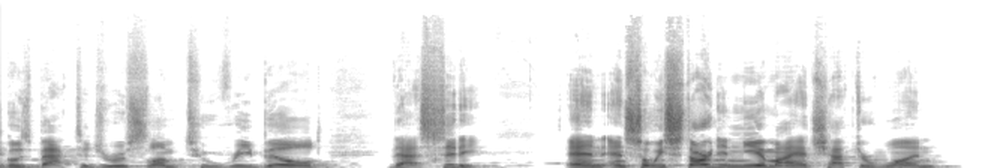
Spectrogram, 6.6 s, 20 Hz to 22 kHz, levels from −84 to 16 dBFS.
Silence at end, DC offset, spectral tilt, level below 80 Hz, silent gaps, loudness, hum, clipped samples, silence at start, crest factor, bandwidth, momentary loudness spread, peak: 0.4 s; under 0.1%; -2 dB/octave; -58 dBFS; none; -22 LUFS; none; under 0.1%; 0 s; 22 dB; 19 kHz; 13 LU; -2 dBFS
